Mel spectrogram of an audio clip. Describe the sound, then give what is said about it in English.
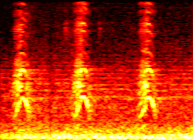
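A seagull gives three short, sharp yapping calls, evenly spaced about half a second apart, sounding much like a small dog barking, over a steady low rumble of background noise. “So this guy's filming this seagull, and it sounds... It sounds like a little chihuahua.”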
